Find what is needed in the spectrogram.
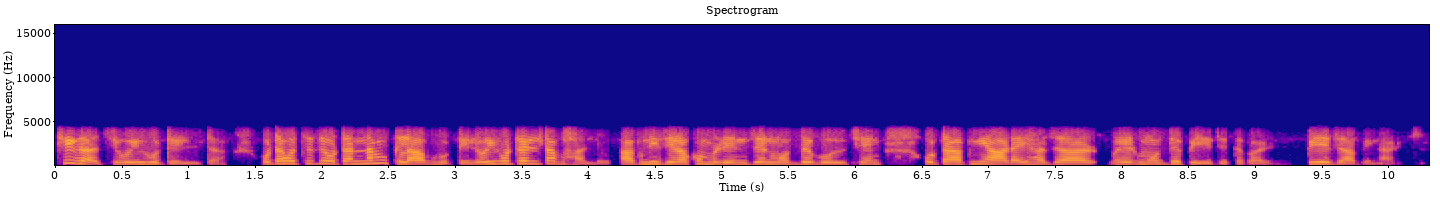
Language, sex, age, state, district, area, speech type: Bengali, female, 18-30, West Bengal, North 24 Parganas, urban, conversation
